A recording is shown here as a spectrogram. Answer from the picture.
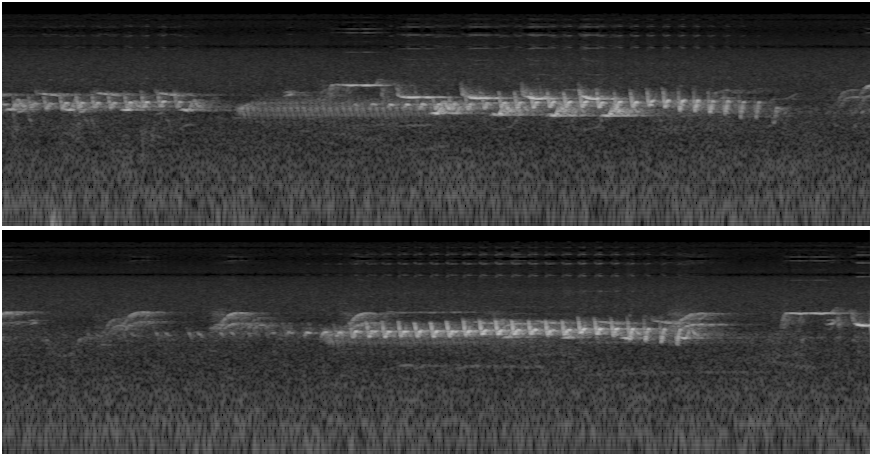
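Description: Birdsong: runs of fast repeated whistled notes, about five a second, in two long phrases with a quieter gap between.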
